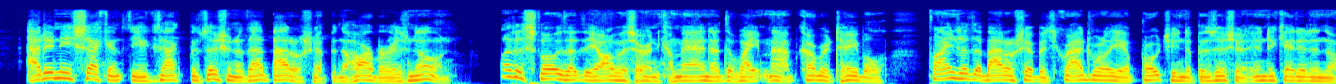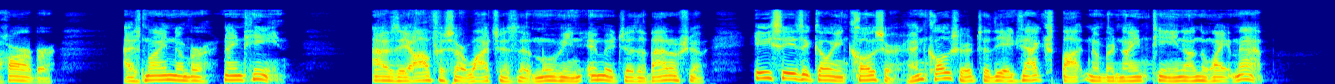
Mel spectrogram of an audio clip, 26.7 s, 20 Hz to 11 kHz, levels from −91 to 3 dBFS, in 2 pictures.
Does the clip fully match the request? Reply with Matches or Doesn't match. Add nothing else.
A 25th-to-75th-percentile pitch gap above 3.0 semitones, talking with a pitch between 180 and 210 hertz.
Doesn't match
